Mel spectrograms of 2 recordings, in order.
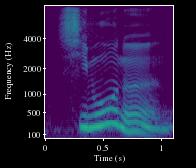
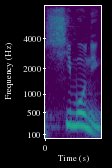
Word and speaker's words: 시몬: 시므온은 아마 이게 헬라식 발음입니다. 원래는 히브리식 발음을 보면 시몬인 거죠.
